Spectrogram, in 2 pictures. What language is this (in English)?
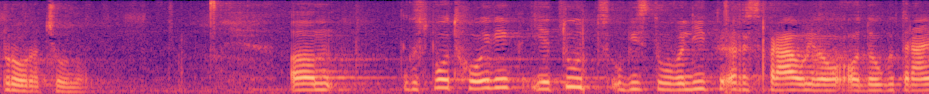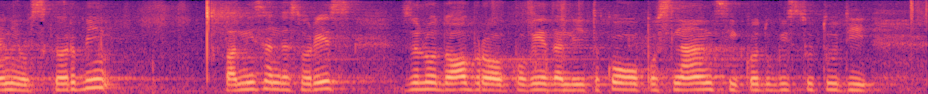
Slovenian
